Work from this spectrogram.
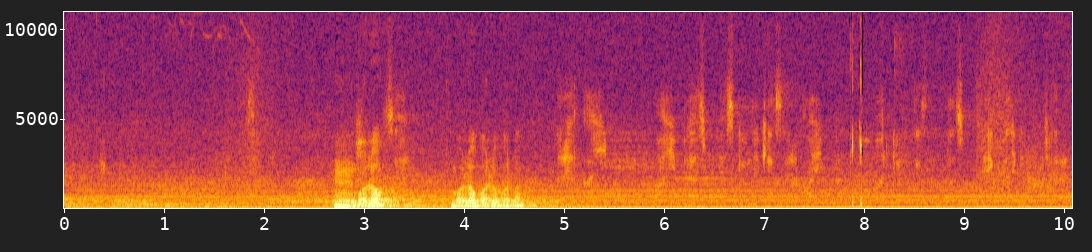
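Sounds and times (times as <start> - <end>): low hum: 0.0 - 9.0.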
